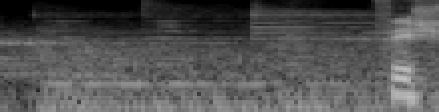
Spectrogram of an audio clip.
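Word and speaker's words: Ghoti: just this meme if the GH sound in enough is pronounced F the O and women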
